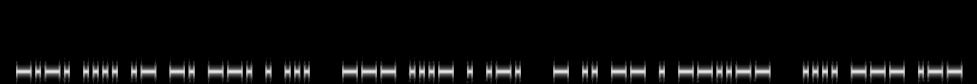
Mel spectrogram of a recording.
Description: Morse code, heard as a keyed tone, about 25 wpm, 600 Hz. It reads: CHANGES OVER TIME, HOW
